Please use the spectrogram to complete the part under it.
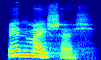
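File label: эн майшась, Komi, female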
